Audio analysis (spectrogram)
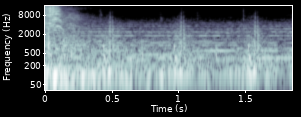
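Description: A Bombarda spell strikes in Hogwarts Legacy with a heavy crashing impact, followed by a few lighter debris knocks over a low rumbling game background, close and fairly loud.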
